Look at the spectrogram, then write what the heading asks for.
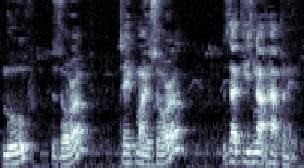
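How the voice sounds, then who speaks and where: A man's voice: medium pitch, very animated, measured pace, a little mellow. A man acts out a stubborn older woman farmer from a children's storybook. She is snappish and curt, with blunt broken English. The sound is roomy and a little distant from the mic, with faint noise. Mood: stubborn, indignant.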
